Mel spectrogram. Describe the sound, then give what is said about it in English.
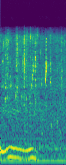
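Water pours steadily into a bowl for the dogs, a continuous splashing stream with a rising gurgle, lasting about a second with no talking. “Water for the doggies.”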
